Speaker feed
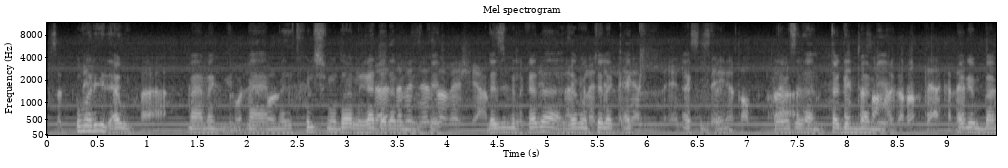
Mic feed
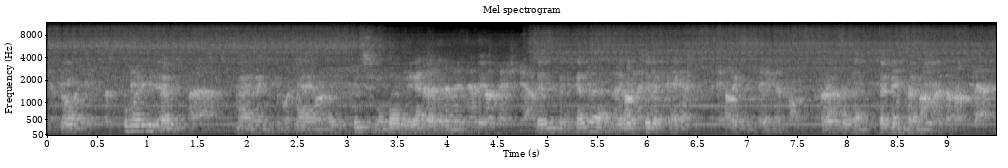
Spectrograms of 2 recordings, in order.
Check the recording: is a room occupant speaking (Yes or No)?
Yes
